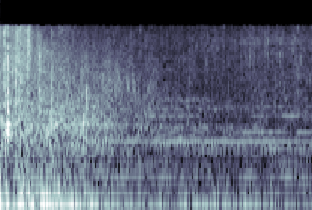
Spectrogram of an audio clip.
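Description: A Confringo explosion spell going off in a video game: a single deep booming blast at the start that decays into a fading low rumble, loud and close, with no talk over it.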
